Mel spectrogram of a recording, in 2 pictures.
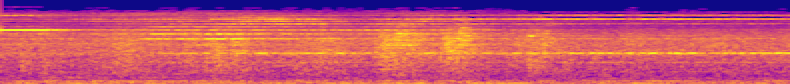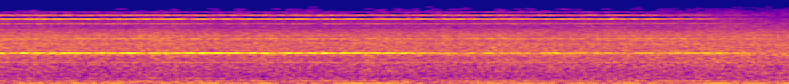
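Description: Coal hopper cars of a freight train rolling past: a steady rumble with a thin, high wheel squeal held from about a second in until just before the end, and a few brief clanks about two seconds in.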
